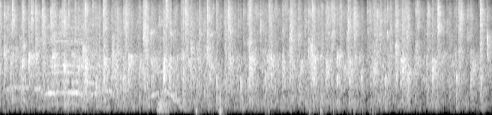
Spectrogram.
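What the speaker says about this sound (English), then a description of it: "I think everybody should give her a round of applause" A room of guests at a policy reception gives a sustained round of applause, a steady patter of many hands with murmured voices faintly underneath.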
